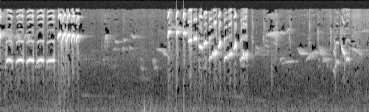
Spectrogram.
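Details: Energetic song of a brown-chested jungle flycatcher aimed at provoking rivals: six evenly spaced clear whistled notes, a short buzzy burst, silence, then a long varied torrent of quick chirps, slurs and twitters fading into scattered high notes.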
